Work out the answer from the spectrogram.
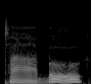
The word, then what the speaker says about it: tabu: and concealed themselves in hiding-places till the tabu pronounced taboo, means prohibition, we have borrowed it, or sacred.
